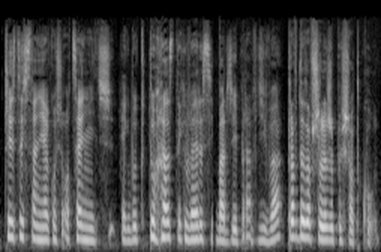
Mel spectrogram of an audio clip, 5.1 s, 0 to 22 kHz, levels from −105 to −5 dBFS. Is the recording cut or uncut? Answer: cut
